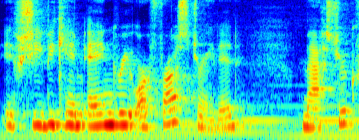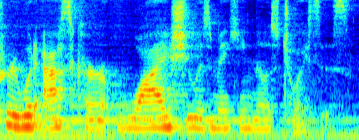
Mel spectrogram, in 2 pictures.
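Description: A woman narrating a children's storybook in a gentle, even-paced reading. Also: fairly low pitch, moderate pace, soft background music.

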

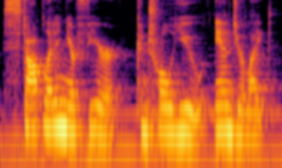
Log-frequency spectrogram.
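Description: A woman voicing a wise, stern female mentor in a storybook reading, speaking in a calm, firm, measured way. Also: mid-range voice, soft background music, lightly acted.

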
